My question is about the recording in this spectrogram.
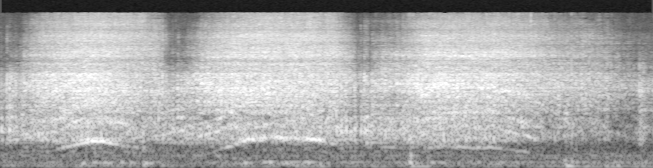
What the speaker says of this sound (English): It's a lot smoother than when I tried it earlier. There's no grease on the side screws at all, on the side pistons.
